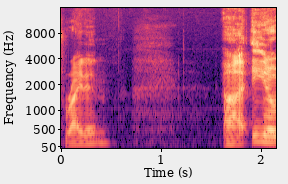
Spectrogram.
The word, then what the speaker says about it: Raiden: you've heard of it I grew up saying Raiden and I and I think because of Mortal Kombat they say Raiden but I think it's supposed to be pronounced Ryden uh you know it's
